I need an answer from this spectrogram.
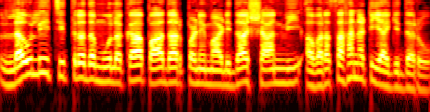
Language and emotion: Kannada, neutral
